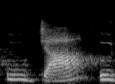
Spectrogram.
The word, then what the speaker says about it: ooJah: So that's actually pronounced ooJah Productions.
